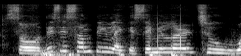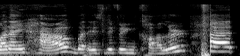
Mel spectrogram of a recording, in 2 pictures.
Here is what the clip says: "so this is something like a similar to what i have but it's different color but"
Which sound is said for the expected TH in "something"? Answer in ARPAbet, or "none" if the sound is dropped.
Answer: T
